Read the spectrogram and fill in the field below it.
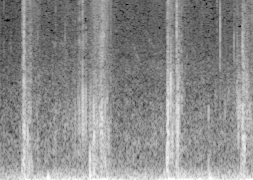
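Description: Footsteps of a girl walking toward Filip's car at an unhurried, steady pace, about eight crisp scuffing steps on a hard surface, with no one talking.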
